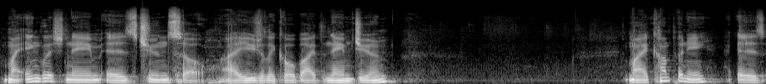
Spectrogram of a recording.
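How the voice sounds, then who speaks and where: Man, forties, slightly low voice, relaxed lecture to students, conversational, frequent uh fillers. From Korea, raised in North America. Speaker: newspaper chief editor giving a talk. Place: lecture hall.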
